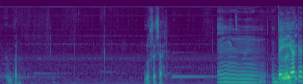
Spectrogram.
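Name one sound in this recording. A middle-aged woman speaks with emotion, close to a microphone.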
